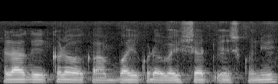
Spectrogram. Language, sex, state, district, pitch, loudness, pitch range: Telugu, male, Andhra Pradesh, Sri Satya Sai, 105 Hz, -16 LUFS, 105-115 Hz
